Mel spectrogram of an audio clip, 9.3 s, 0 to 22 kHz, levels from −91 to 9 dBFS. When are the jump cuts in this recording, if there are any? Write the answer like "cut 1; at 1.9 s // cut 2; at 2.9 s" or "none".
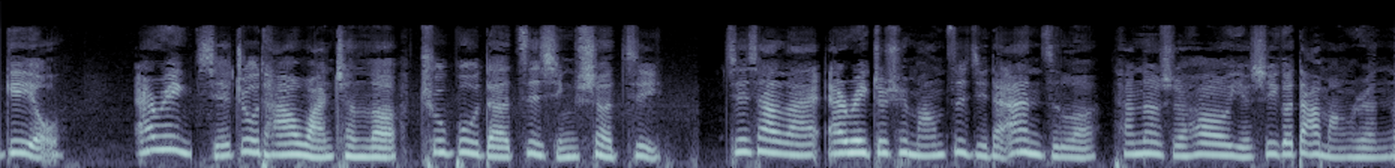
cut 1; at 1.3 s // cut 2; at 2.7 s // cut 3; at 5.8 s // cut 4; at 7.4 s

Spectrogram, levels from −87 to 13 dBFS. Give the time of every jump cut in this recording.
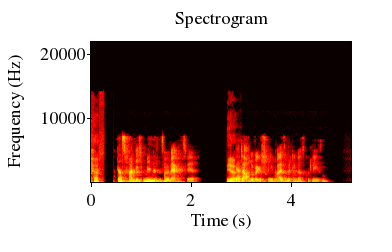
cut 1; at 1.5 s // cut 2; at 3.2 s // cut 3; at 4.0 s

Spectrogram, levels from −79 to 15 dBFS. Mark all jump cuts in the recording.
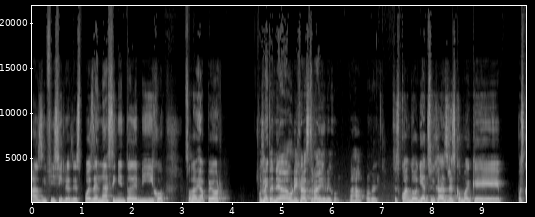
cut 1; at 3.1 s // cut 2; at 7.9 s

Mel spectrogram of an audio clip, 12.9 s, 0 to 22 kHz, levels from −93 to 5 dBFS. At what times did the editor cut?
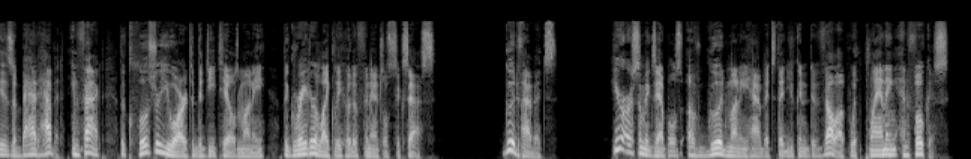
cut 1; at 0.9 s // cut 2; at 3.2 s // cut 3; at 6.9 s

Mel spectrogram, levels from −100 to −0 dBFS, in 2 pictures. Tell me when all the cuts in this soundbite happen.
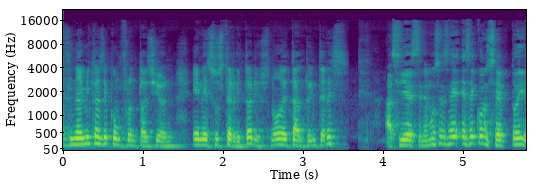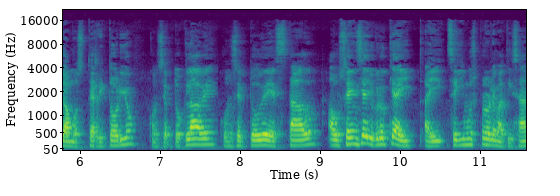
none

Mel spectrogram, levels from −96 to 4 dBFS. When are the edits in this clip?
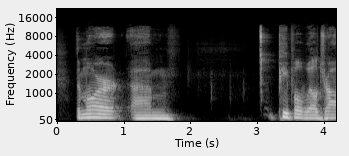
none

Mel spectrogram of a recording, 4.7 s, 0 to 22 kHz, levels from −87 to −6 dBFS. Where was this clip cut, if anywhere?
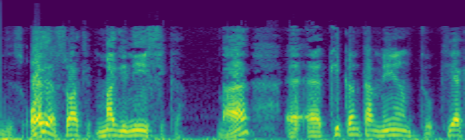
cut 1; at 0.9 s // cut 2; at 2.8 s // cut 3; at 3.4 s

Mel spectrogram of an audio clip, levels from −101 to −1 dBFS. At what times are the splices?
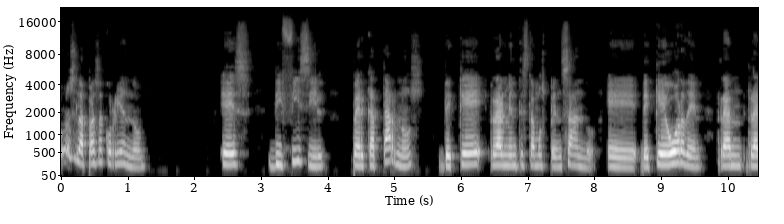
cut 1; at 5.6 s // cut 2; at 8.1 s

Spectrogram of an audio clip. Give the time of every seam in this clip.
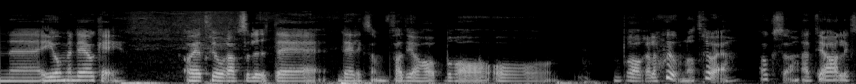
cut 1; at 6.1 s

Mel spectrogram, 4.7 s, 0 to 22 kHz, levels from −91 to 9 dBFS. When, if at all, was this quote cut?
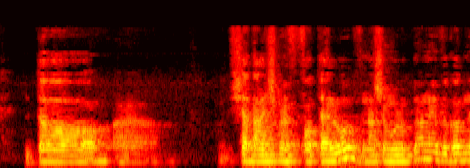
none

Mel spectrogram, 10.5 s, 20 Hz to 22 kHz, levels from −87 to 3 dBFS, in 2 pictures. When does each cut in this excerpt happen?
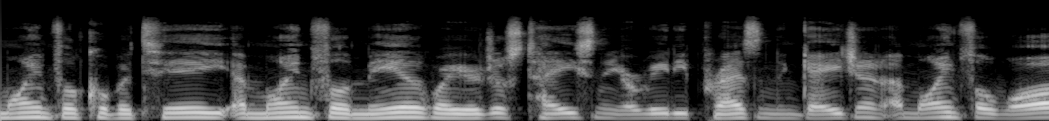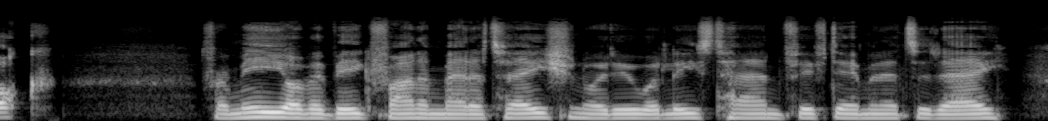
none

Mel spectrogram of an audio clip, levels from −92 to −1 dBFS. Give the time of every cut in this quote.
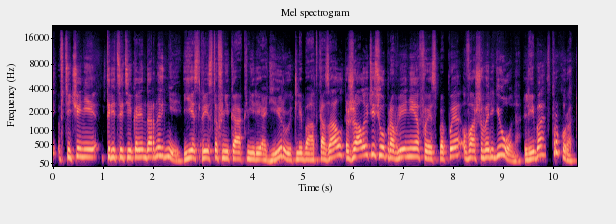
cut 1; at 2.9 s

